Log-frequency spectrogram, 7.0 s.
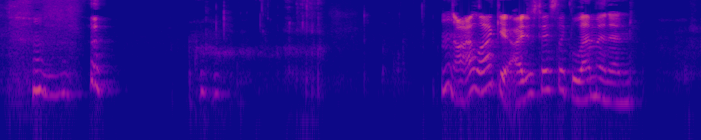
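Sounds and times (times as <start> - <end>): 
slurping tea: 2.4 - 4.1, 6.7 - 7.0
speech: 4.8 - 6.4.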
